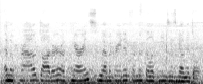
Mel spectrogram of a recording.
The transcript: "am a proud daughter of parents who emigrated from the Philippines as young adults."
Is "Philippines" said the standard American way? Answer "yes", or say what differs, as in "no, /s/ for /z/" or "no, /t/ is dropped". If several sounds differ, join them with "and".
yes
